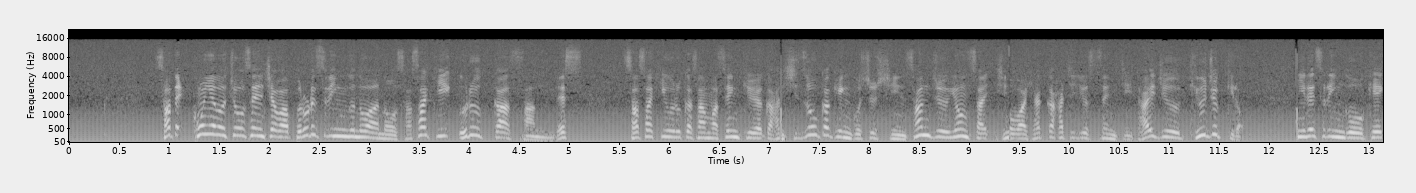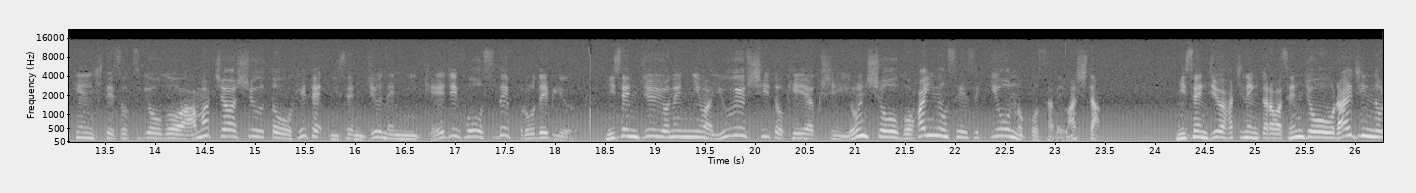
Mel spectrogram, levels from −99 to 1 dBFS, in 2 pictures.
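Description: Video or display buzz runs through the whole speech clip. A screen or video cable is coupling its picture timing into the audio path, so a buzz at the 75 Hz field rate sits under everything, with a gritty hash riding above it. It is loud, only roughly 10 dB below the speech, so it stays audible through quiet gaps and under the voice alike.

Damaged data in a compressed stream breaks in at 7.09, 9.37, 12.25, 18.33 and 23.08 s, each burst lasting about 0.05 s. At each point part of the compressed stream has been corrupted, so the decoder misreads its frames, loses sync and hunts for the next valid frame header. The result is a short chirp or squawk.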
